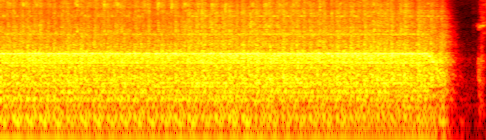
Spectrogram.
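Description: A sewing machine stitching paper strips runs steadily with a loud continuous mechanical whir and hum, then stops abruptly near the end.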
